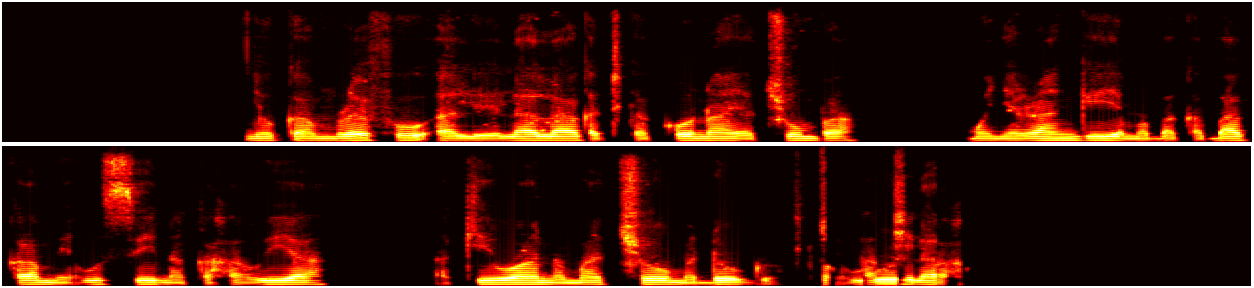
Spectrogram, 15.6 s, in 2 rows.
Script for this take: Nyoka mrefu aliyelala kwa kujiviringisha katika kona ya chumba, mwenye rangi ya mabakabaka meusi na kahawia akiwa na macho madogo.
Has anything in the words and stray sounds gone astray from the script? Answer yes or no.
yes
